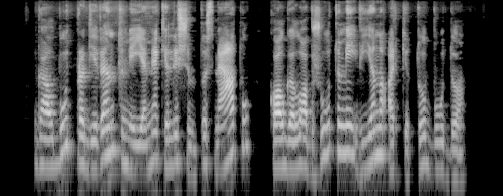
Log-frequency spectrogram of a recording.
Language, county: Lithuanian, Alytus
